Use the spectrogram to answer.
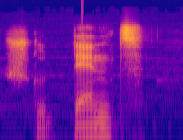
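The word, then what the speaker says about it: Student: یا اینتوناسیون، مثلا در واژه دانشجو به زبان آلمانی شتودنت سیلاب دو میره بالا، خیلی مهمه که سیلاب دو رو بریم بالا،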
